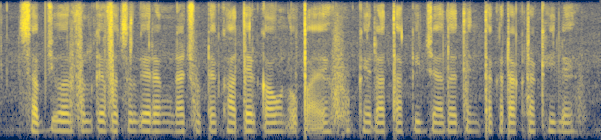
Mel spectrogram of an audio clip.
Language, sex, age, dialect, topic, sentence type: Bhojpuri, male, 25-30, Northern, agriculture, question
